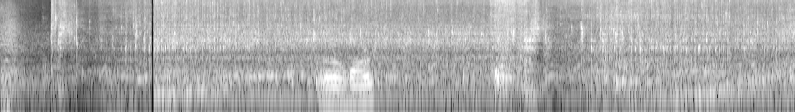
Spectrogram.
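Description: Water gushes and sputters from a household faucet as air is purged from the plumbing lines during a hose bibb replacement, loud and uneven with bursts, while a person speaks briefly.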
